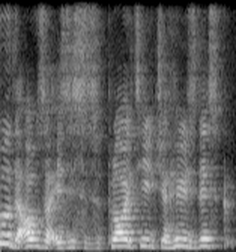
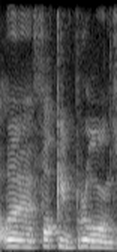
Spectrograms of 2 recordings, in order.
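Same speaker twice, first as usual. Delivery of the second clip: put-on South African accent, slower. Describing someone's accent, the speaker does a District Nine South African accent. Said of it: "a South African accent, like per se. Like you'd hear on uh, what was it, District Nine?".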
